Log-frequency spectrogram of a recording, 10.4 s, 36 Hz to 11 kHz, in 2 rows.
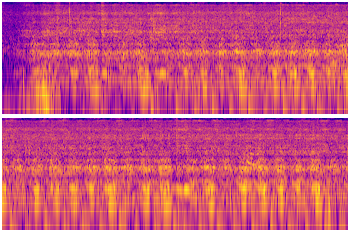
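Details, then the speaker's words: Carbureted 1955 Dodge M152 command truck, unused 15 years, restart attempt. Starter churns in a slow, rhythmic crank that never catches. Gas smell; owner suspects a flooded carburetor. Cranks but will not start. "might have flooded it full cooperated vehicles like the dodge here flooding the engine means that there's too much gas back on into the carburetor"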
